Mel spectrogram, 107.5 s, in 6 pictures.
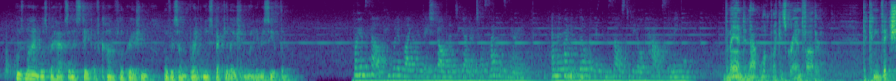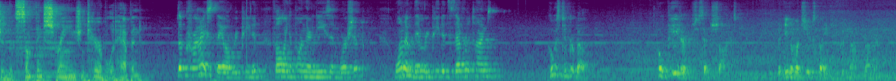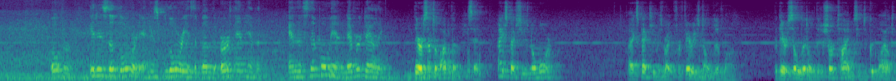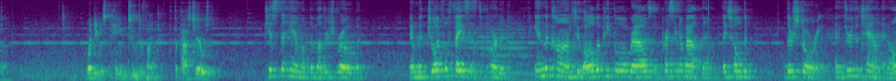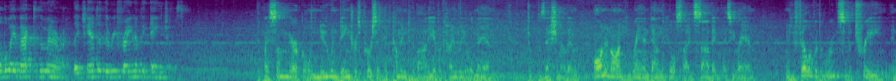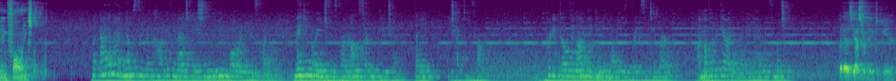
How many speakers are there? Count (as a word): five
